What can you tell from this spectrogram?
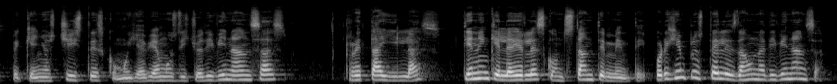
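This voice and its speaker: Female teacher trainer, Bolivian Spanish accent, warm low-toned voice, patient and methodical delivery. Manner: spells out letters and sounds slowly, addresses teachers as usted. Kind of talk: instructional lecture for teachers.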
